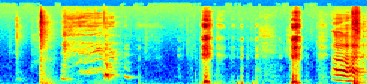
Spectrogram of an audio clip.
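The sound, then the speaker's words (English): A door is pushed shut with a couple of dull knocks and thumps, amid rustling and bursts of breathy laughter. “Did you shut the door because you're laughing at me so hard?”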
